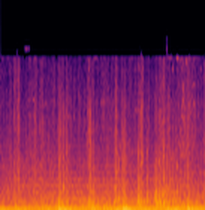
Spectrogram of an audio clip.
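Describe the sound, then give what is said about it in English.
Steady clip-clop of two white horses' hooves pulling a carriage along a country road, a brisk, even rhythm of moderately loud hoofbeats over a low rolling rumble, with no voices. “Later, a carriage pulled by two white horses rolls along a country road.”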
